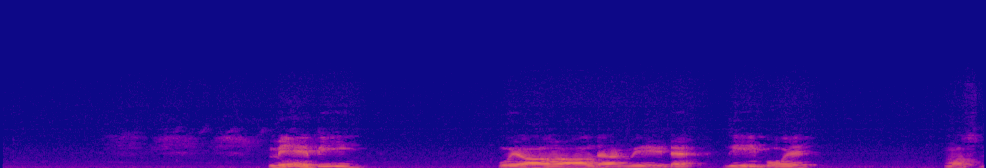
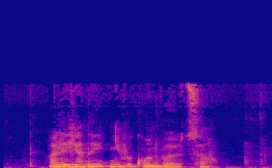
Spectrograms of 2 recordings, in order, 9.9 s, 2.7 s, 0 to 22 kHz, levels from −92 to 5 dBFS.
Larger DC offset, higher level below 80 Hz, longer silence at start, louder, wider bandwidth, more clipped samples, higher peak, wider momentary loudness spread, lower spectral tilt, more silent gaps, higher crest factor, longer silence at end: neither; second, -78 dBFS vs -64 dBFS; first, 2.3 s vs 0.5 s; second, -36 LUFS vs -25 LUFS; first, 13 kHz vs 11.5 kHz; neither; second, -20 dBFS vs -12 dBFS; first, 21 LU vs 10 LU; first, -7 dB/octave vs -5 dB/octave; neither; about the same, 18 dB vs 14 dB; second, 0 s vs 0.55 s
